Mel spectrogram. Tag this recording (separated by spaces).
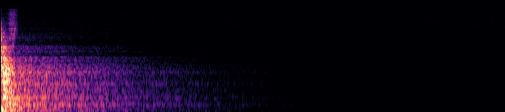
Dramatic Game Impact Machine Metal Reverb Video Video-Game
